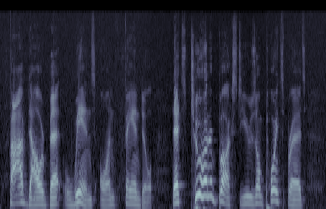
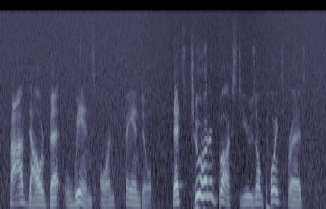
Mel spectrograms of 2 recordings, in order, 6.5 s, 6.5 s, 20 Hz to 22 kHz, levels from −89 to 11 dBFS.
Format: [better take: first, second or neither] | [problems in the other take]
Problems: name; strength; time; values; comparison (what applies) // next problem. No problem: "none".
first | hiss; loud; throughout; 10 dB below the speech; faint in the first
